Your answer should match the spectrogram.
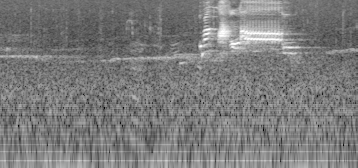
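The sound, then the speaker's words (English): A single red-winged blackbird song rings out clearly for about a second, a short burst of notes ending in a high buzzy trill, over steady outdoor background hiss with a faint high whine throughout. The bird shows red on its wings and is perched with Half Dome behind it. “It's, it we, looks like a red winged blackbird.”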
